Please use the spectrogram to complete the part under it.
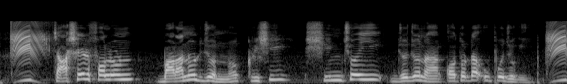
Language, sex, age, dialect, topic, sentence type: Bengali, male, 36-40, Standard Colloquial, agriculture, question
